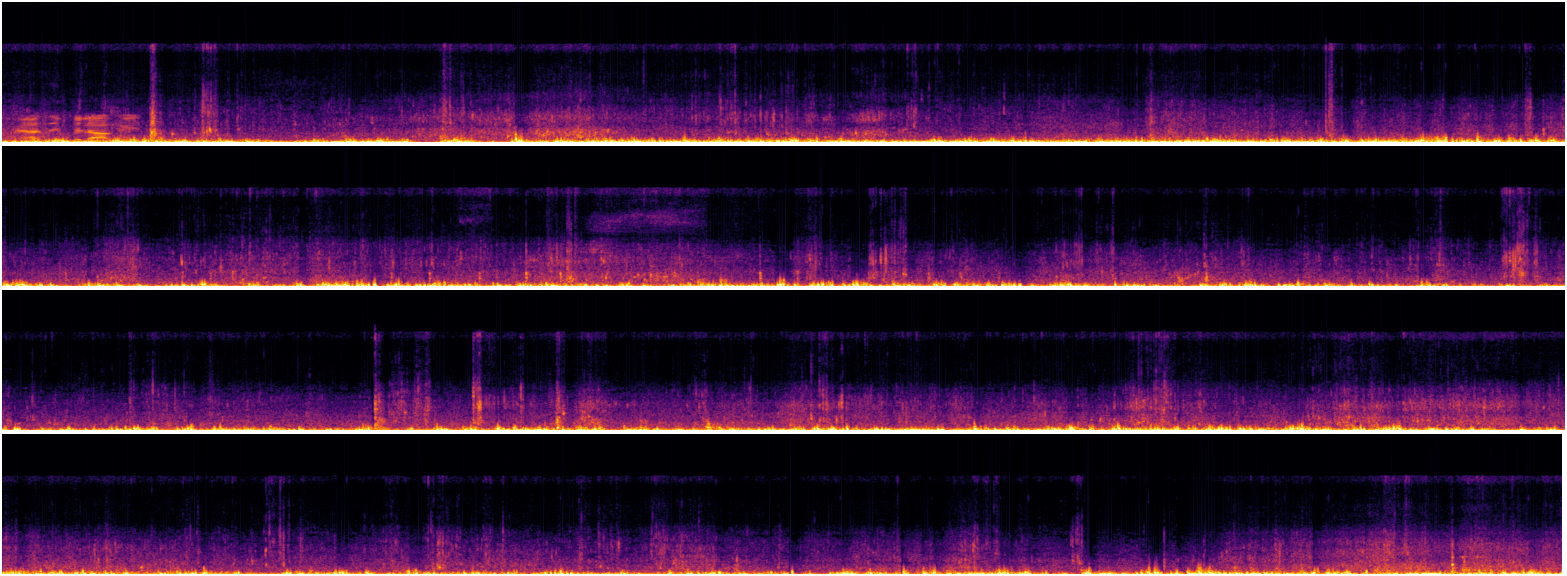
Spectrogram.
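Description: Wind buffeting the microphone over water washing against the hull of a small outrigger boat, a steady low rush, with a few light knocks on the boat.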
